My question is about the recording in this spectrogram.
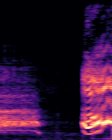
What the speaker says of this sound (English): I love that scream.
